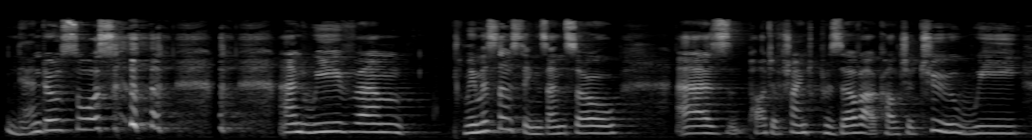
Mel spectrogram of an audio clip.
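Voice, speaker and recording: A South African woman in her forties, sharing her own story thoughtfully, with frequent pauses and restarts. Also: mid-range voice, long reverb tail. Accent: South African English. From South Africa, KwaZulu-Natal. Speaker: interviewee. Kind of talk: personal account to camera.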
